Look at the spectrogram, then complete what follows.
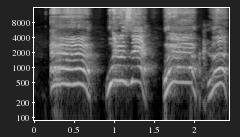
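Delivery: put-on very high, squealing screams in a child's voice. Imitating her son screaming while he plays PlayStation: imitating her son screaming. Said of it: "screaming, like, while they're playing?".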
